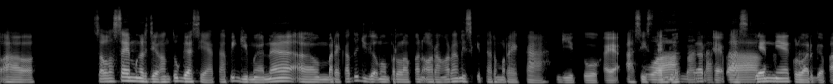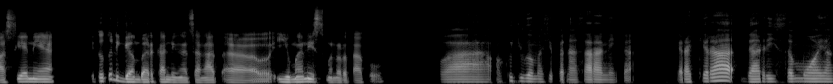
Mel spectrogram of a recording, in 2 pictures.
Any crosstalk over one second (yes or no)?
yes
